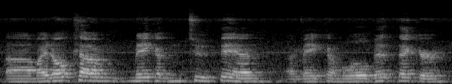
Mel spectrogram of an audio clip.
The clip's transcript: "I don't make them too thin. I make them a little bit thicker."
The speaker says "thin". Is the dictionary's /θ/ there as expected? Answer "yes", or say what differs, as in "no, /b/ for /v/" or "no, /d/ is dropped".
yes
